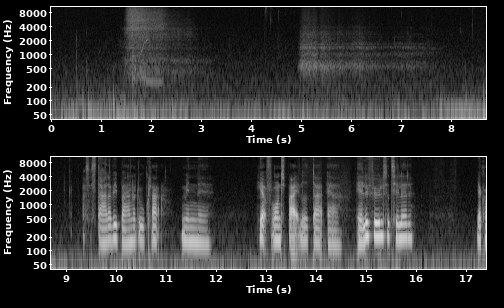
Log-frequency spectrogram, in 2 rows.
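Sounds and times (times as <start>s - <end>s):
person taking a slow deep breath in and out: 1.4s - 3.4s, 4.9s - 7.8s
speech: 9.4s - 12.0s, 12.8s - 16.0s, 17.2s - 17.3s.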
